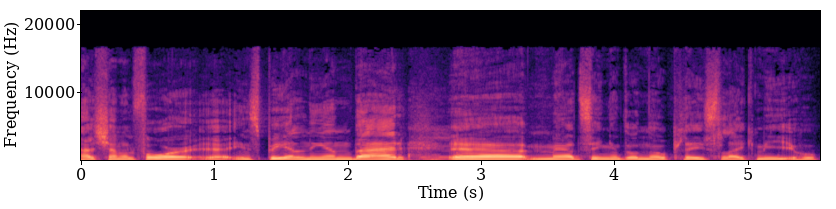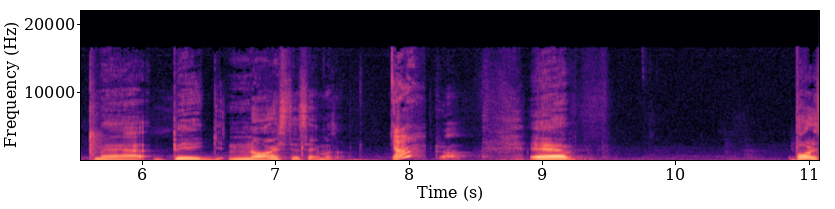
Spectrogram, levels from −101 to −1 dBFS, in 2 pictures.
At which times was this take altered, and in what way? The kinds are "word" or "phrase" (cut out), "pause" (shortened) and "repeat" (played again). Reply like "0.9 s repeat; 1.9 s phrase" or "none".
8.1 s pause

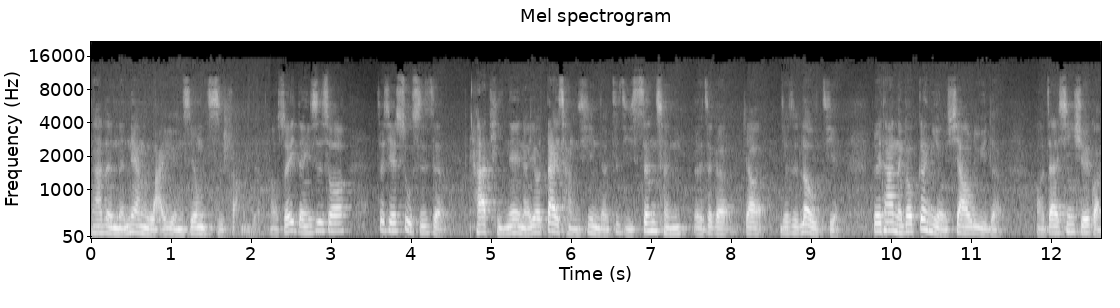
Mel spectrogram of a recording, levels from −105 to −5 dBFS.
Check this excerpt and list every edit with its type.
8.6 s word

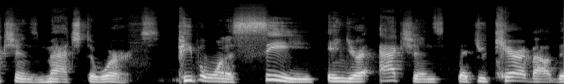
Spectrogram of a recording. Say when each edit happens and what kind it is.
1.7 s pause; 3.2 s pause; 4.5 s pause

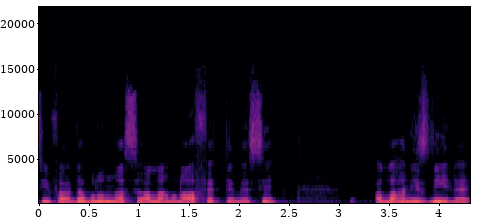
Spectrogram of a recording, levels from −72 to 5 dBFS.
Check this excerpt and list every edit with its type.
none

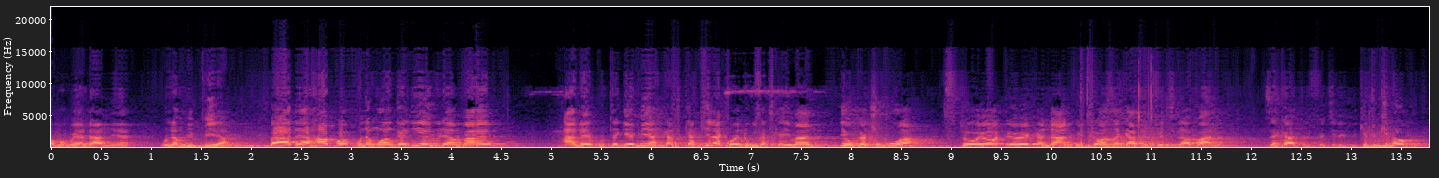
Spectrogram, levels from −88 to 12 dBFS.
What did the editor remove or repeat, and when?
5.1 s word; 6.7 s word; 7.1 s word; 7.9 s word; 9.5 s word; 10.2 s word

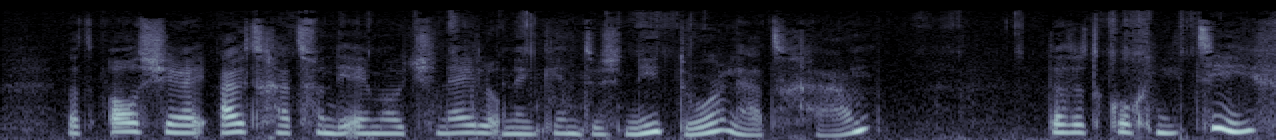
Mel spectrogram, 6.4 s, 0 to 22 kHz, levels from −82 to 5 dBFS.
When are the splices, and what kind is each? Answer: 2.5 s word; 5.1 s pause

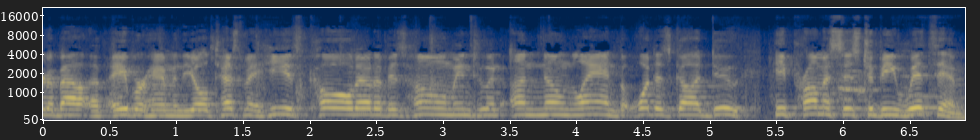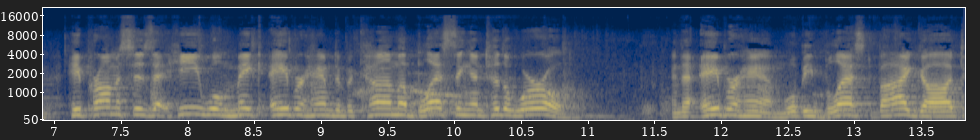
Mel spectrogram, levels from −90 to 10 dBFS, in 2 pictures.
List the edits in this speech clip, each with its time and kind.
5.4 s pause; 7.0 s pause; 11.5 s pause

